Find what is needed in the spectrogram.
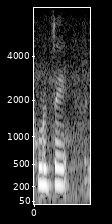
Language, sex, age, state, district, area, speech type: Marathi, female, 18-30, Maharashtra, Sindhudurg, rural, read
